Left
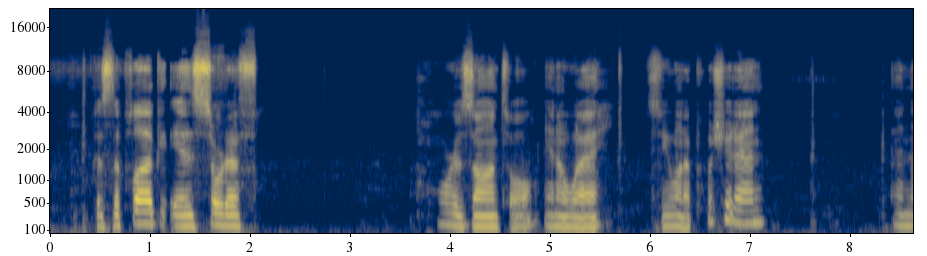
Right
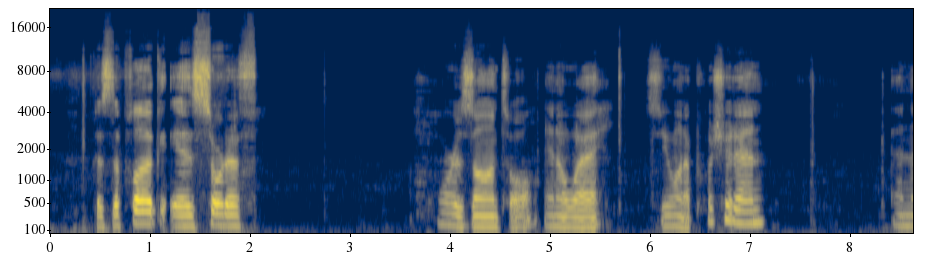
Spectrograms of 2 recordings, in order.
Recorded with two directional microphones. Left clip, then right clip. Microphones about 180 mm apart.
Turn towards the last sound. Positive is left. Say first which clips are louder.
# right 4 dB
turn(degrees=-45)  # may be behind; listen again after turning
